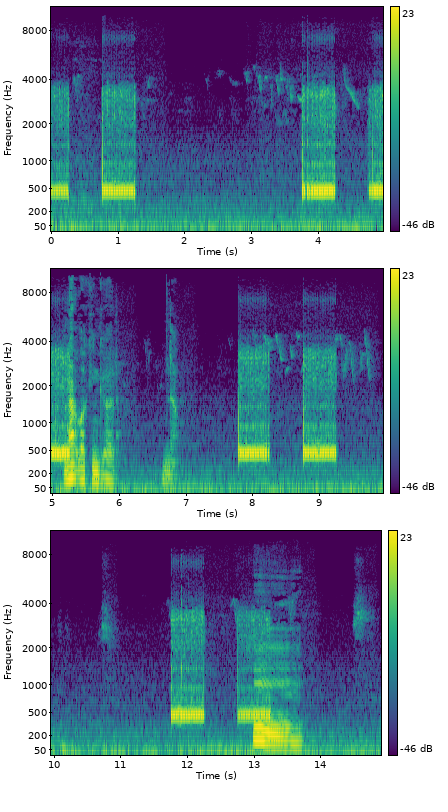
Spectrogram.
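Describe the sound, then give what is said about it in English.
A telephone ringback tone from a call placed to a work phone number in New Hampshire repeats in paired bursts, about four cycles of two short electronic rings each, fairly loud and steady, with people talking briefly between the rings. “That's a weird ringing sound.”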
